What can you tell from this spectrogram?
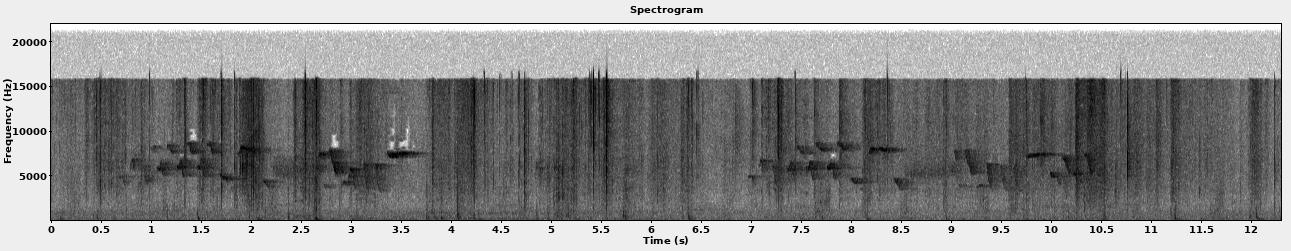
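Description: Footsteps snapping twigs and rustling through dry woodland undergrowth, with a small songbird singing two short, high, quick phrases, about a second in and again around seven seconds.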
